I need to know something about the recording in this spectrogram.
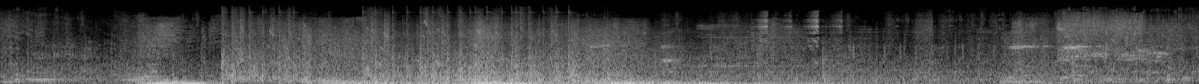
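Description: Electric bolts crackle and zap in quick bursts.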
